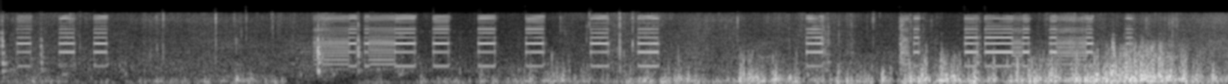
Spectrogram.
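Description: Metal detector giving quick runs of short, high electronic beeps as its coil passes over a dug hole, signalling metal still in the soil. Over the second half a louder scraping and crunching of soil, as a shovel digs.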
